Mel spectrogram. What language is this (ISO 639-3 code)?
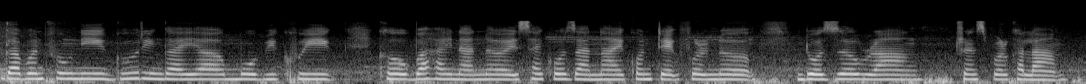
brx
